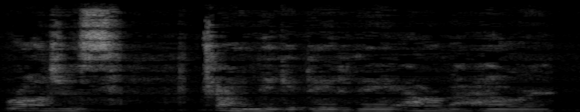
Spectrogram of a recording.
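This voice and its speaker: A woman musician guesting on a radio show, speaking earnestly and thoughtfully, her phrases trailing off softly. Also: low voice, flat delivery, brisk. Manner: earnest, thoughtful, drops to near whisper at phrase ends. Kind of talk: reflective interview talk. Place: radio studio. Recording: distant mic with background noise.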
